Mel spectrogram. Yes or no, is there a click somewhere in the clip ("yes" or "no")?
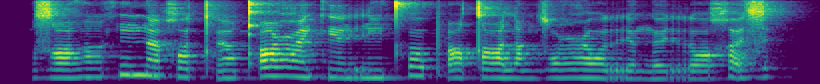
no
